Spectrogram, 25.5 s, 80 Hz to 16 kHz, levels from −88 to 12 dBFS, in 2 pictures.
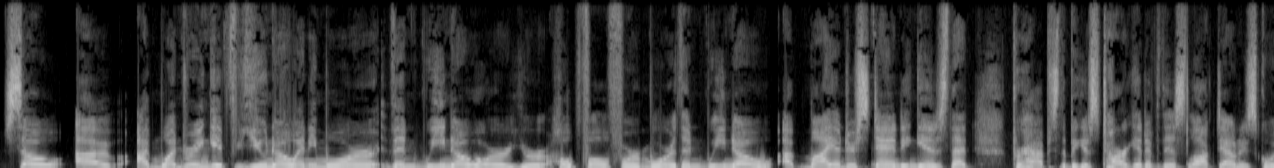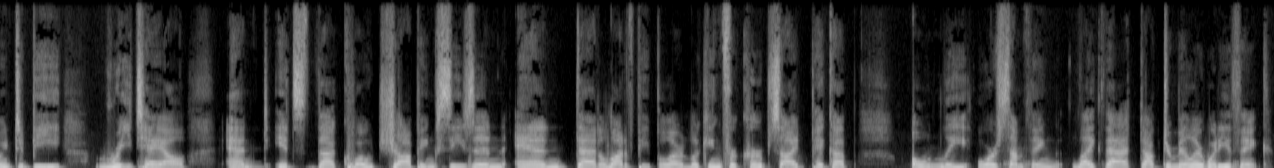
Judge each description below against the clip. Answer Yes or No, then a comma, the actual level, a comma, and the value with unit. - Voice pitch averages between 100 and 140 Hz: No, medium, 185 Hz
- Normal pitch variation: Yes, average, 3.9 semitones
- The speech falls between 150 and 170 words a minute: Yes, average, 155 wpm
